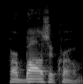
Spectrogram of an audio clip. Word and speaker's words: carbazochrome: Carbocchrome. Carbazochrome. Carboschrome. That's how you say it.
